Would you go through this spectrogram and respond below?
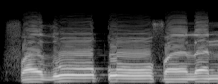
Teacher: Karena huruf nun memang memiliki sifat gunnah. Fadzuqu falanna, sehingga ada gunnahnya.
